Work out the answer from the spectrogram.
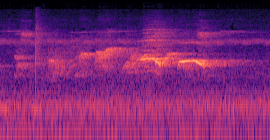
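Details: Brown-winged Kingfisher of intact Andaman coast mangroves, protected in Thailand, calling: a run of wavering notes that builds into two loud, clear whistled notes with rough edges, over a faint continuous high tone.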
